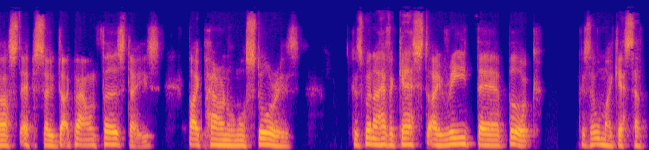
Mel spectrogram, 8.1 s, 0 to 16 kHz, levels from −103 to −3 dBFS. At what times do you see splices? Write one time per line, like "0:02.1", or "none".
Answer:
0:02.5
